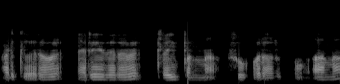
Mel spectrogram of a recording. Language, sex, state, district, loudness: Tamil, male, Karnataka, Chamarajanagar, -36 LUFS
